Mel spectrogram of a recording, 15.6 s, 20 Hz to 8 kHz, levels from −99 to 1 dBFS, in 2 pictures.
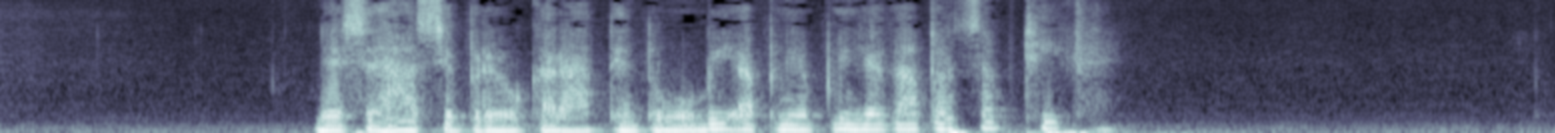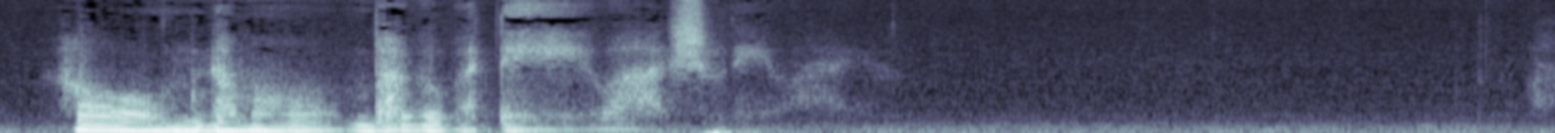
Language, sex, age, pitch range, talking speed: Hindi, male, 60-79, 85-105 Hz, 75 wpm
